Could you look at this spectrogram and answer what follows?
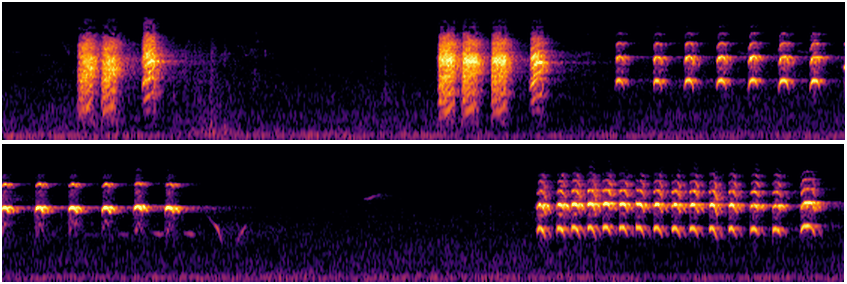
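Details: Spangled drongo, Australian backyard bird, singing in the morning when it comes to drink: two harsh rasping chatters, then a steady string of clipped metallic notes shifting pitch midway, and finally a rapid twangy trill.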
